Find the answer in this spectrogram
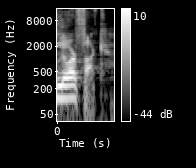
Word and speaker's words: Norfolk: She's like, "It's pronounced Norfuck."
